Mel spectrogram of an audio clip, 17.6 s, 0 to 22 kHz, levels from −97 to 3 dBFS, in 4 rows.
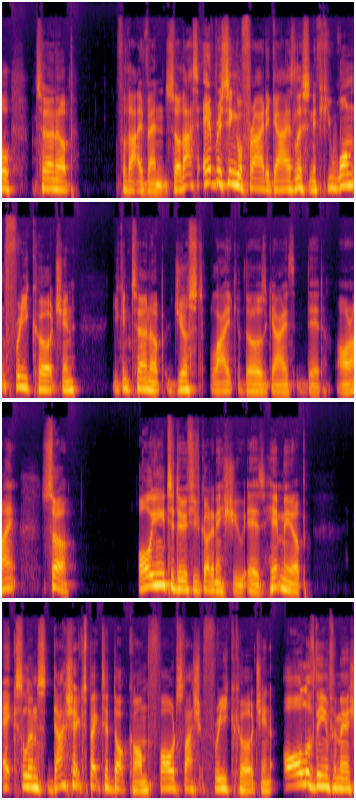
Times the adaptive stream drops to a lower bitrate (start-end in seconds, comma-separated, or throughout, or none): none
